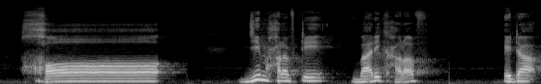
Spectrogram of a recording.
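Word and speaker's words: خ: কিভাবে উচ্চারণ করতে হবে খ হরফটির মাখরাজ হল কন্ঠনালীর শেষ ভাগ হতে উচ্চারণ করতে হয়। কন্ঠনালীর শেষ বাগ। আপনারা আমার সাথে বলুন খ আবার বলুন।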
